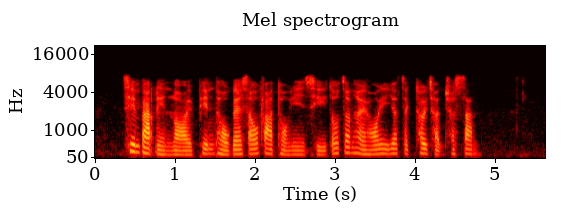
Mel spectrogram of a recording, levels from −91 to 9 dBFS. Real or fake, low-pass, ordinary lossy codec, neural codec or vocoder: real; 7.2 kHz; Opus, 16 kbps; none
